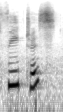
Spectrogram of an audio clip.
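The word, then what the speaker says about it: foetus: t u s is it's pronounced as fetus so i have given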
